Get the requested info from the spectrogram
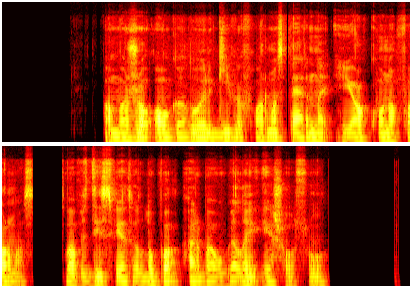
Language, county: Lithuanian, Utena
